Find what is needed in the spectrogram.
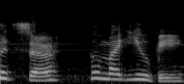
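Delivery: put-on refined lady voice. Imagining how a female character would sound, greeting someone: refined woman voice. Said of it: "You actually do a refined woman voice better than I do".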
